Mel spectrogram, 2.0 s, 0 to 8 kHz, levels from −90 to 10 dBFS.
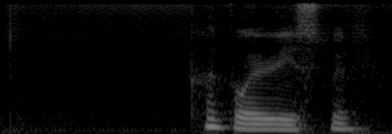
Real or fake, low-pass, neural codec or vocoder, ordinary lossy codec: fake; 7.2 kHz; codec, 16 kHz, 0.5 kbps, FunCodec, trained on LibriTTS, 25 frames a second; none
